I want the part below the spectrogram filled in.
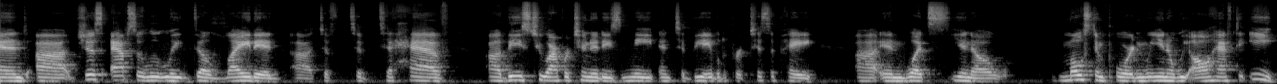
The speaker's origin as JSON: {"language": "English", "town": "Petersburg", "region": "Virginia", "country": "United States", "said": "I'm from Petersburg, Virginia"}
